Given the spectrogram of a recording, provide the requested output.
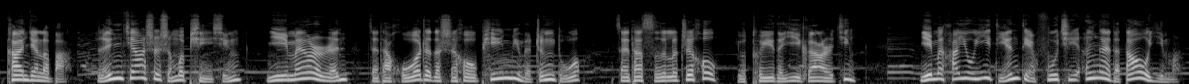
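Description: Sharp commanding old magistrate, mocking tone, lively pitch, put on by a storyteller, storybook telling. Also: normal speed, soft background music, lightly acted. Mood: stern. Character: stern clever old male county magistrate.

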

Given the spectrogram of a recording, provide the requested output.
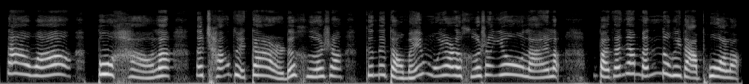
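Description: A little goblin servant squeaking high and tumbling over his words in a panic, as a woman puts him on. The sound is close and dry. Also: fairly quick, few pauses, no room sound. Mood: panicked.

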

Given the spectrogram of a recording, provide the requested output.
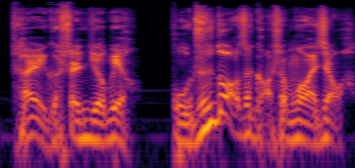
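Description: A man's voice: deep voice, big pitch swings, fast talker, no echo, soft background music. A male storyteller voicing a fat, hot-tempered man who grumbles and blusters impatiently. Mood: grumbling.

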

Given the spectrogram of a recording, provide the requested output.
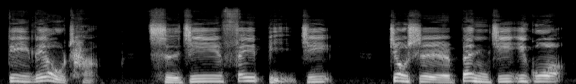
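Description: A man announcing scene titles and commentary in a drawn-out, playful manner. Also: mid-range voice, a bit bright, dry recording. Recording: voice over clear music.

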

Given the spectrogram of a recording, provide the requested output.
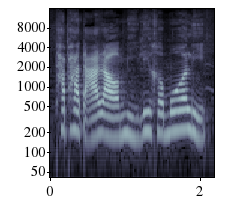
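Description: A woman telling a bedtime story for children in a gentle, expressive way. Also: medium pitch, normal speed, soft background music.

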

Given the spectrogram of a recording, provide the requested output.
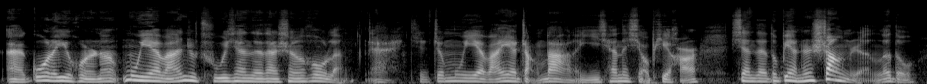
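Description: A man's voice: mid-range voice, expressive, normal speed, hardly any pauses, fairly bright tone. A man playfully retelling an anime episode, chatty and joking and correcting himself as he goes. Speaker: storyteller.

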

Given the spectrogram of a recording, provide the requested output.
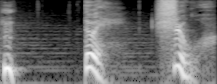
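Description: A man voicing a cold, menacing male driver who sneers slowly at his victim in a comic audio sketch, with faint music behind. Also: sits high, expressive. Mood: cold sneering. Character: cold, menacing male chauffeur seeking revenge.

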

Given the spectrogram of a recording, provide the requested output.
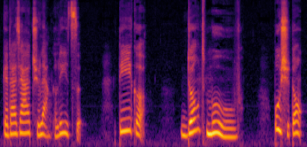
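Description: A woman teaching English words to Chinese speakers, spelling them out letter by letter and reading example sentences slowly. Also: on the high side, a little mellow, dry recording, clean studio sound. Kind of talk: vocabulary lesson.

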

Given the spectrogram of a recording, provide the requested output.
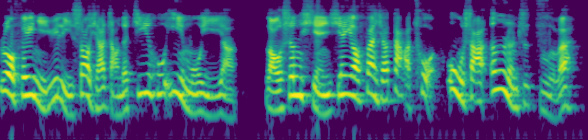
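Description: A reader voicing an old woman, an elder who questions a young stranger sharply and then warms to him with formal, old-fashioned courtesy. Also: mid-range voice, very animated, normal speed. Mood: courteous. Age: older. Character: stern then kindly old woman, elder of a hidden sect.

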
